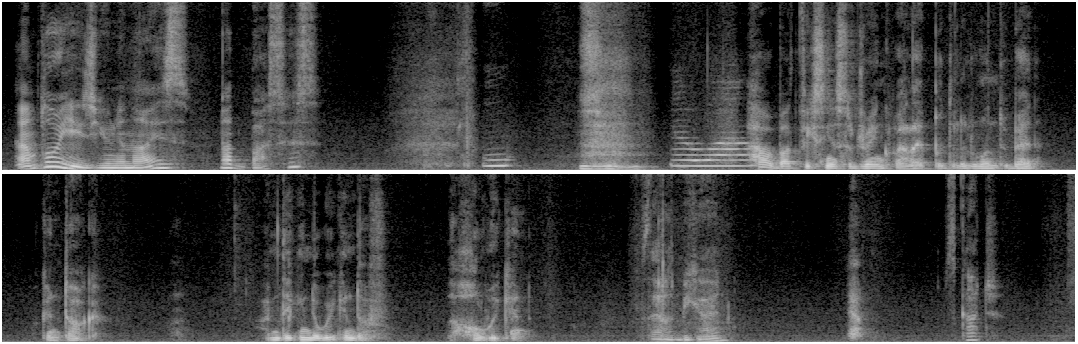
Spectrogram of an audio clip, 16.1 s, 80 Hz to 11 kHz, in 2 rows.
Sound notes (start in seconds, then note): 4.3 Louise chuckles; 5.0 Suzanne babbles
